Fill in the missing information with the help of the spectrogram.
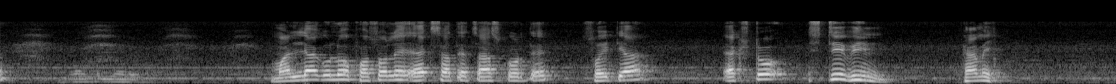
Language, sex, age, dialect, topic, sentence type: Bengali, male, 18-24, Western, agriculture, statement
